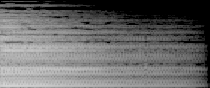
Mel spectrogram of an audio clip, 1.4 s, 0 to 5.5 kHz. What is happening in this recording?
Piano ff 009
